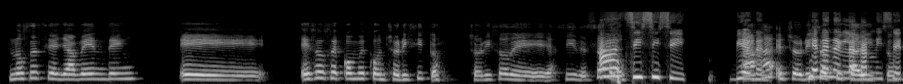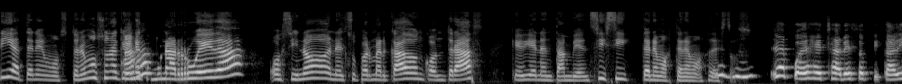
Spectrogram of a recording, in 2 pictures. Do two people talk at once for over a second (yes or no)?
yes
